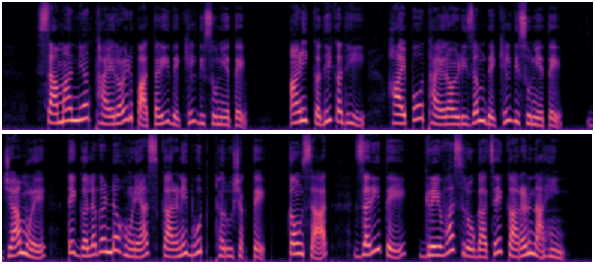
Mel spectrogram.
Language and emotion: Marathi, neutral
